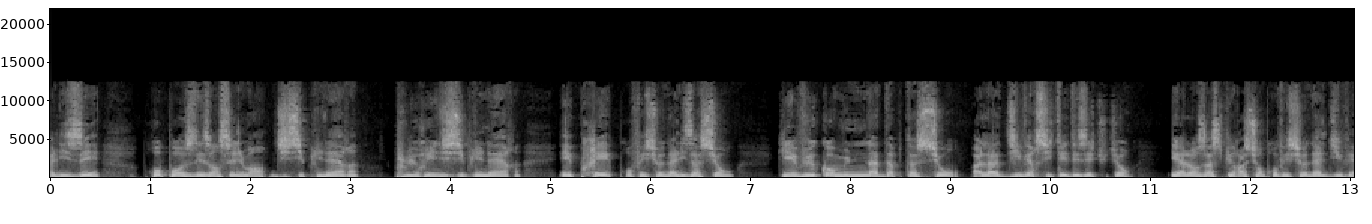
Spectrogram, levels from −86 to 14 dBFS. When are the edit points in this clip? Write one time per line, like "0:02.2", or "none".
none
